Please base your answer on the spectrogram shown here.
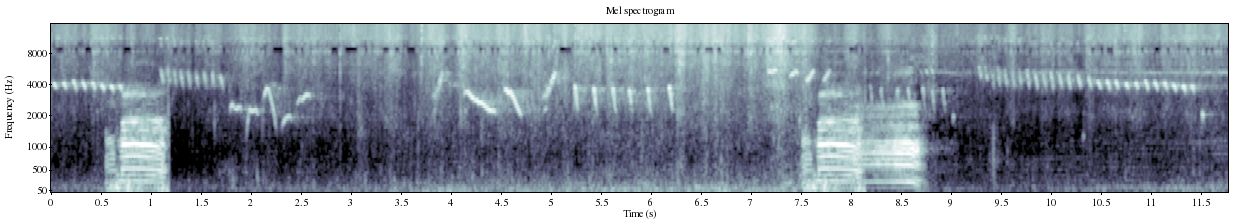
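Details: Calling companions to return to their pen, a bovine gives two short, hoarse, strongly harmonic bellows about seven seconds apart, the second doubled, while small birds chirp and trill in the background.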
